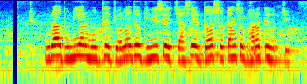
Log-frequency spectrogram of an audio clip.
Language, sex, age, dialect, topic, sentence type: Bengali, male, 25-30, Western, agriculture, statement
